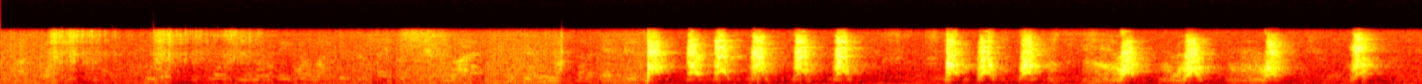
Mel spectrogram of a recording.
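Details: A man talks over background noise for the first six seconds, then Remy the dog barks repeatedly at a remote control car, roughly fifteen sharp barks in uneven bursts.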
